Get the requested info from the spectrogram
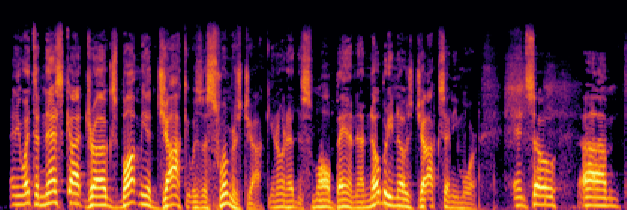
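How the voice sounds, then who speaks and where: A man's fairly high, somewhat breathy voice with an American accent, very wide pitch swings and a moderate pace. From US Northeast, Long Island, New York. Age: 60s. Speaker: business coach, former basketball player and coach. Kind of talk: podcast interview.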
